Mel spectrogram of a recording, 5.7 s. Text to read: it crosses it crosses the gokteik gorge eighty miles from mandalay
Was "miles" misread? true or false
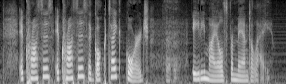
false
